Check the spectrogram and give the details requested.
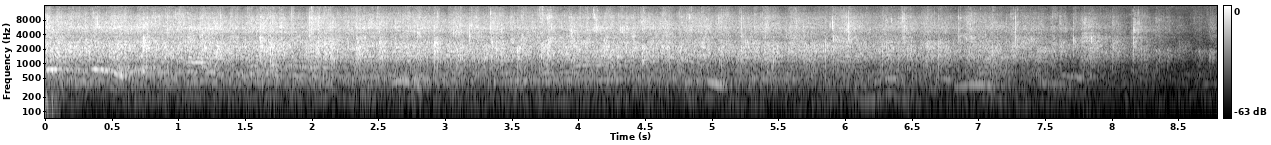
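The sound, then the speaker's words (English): An audience claps their hands together in praise of God, a dense, steady wash of applause, with scattered voices murmuring underneath, gradually thinning toward the end. “Oh, let's clap our hands and praise Him together.”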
